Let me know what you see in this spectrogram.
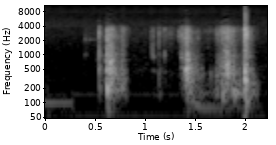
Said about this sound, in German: Du, und dann hätte ich gerne jetzt mal, dass du noch in die Küche läufst und einen Kochtopf holst und einen Löffel und mit dem so richtig draufschlagst auf den Kochtopf. Geht das? Ja. Super. Kochtopf, Löffel. Und so richtig Lärm machen,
